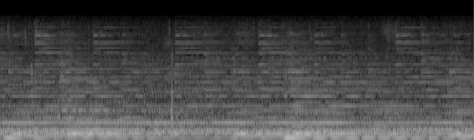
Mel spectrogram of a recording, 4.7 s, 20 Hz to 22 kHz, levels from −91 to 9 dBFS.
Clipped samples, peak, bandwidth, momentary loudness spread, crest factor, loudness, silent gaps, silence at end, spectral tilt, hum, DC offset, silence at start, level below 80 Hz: under 0.1%; -14 dBFS; 13 kHz; 7 LU; 14 dB; -29 LUFS; none; 0 s; -6.5 dB/octave; none; under 0.1%; 0 s; -60 dBFS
